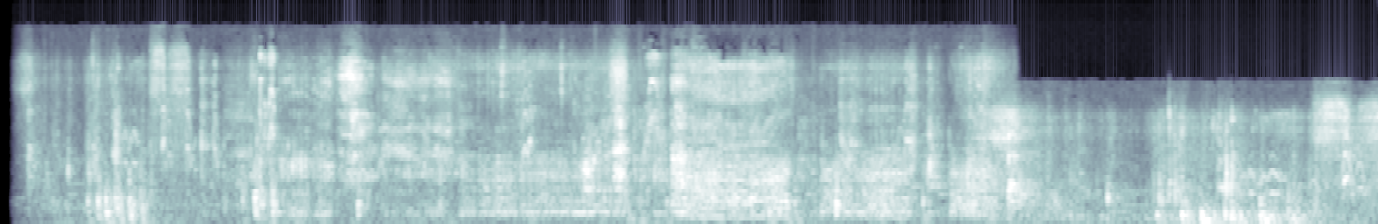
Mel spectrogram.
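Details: Two Boston Terriers growl and snarl in rough bursts while playing a tug-of-war game.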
